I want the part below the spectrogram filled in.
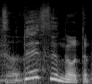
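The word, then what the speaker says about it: デスノート: Because I love the Japanese, you just you say it phonetically and Desunoto. Desunoto, please. Desunoto.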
